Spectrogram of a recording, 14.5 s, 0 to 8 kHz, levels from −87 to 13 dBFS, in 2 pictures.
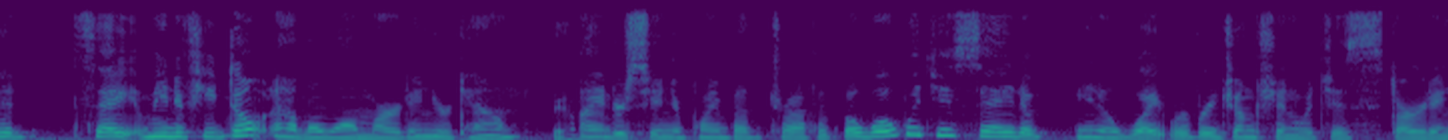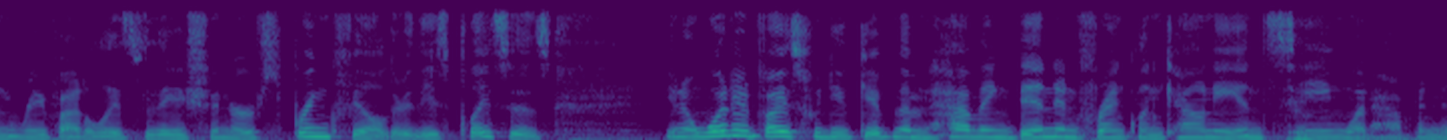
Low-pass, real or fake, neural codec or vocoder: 7.2 kHz; real; none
